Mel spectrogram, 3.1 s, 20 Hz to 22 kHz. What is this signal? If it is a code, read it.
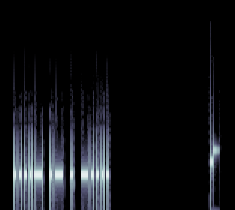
Morse code, heard as a keyed tone, about 34 wpm, 700 Hz. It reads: 4AE6
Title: All Cut Numbers - 4-Digit 35wpm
